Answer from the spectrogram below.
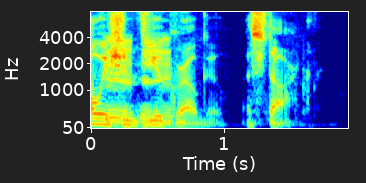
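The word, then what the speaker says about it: Grogu: He's he's Grou. Say his name. put some respect in his name. It's Grou.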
